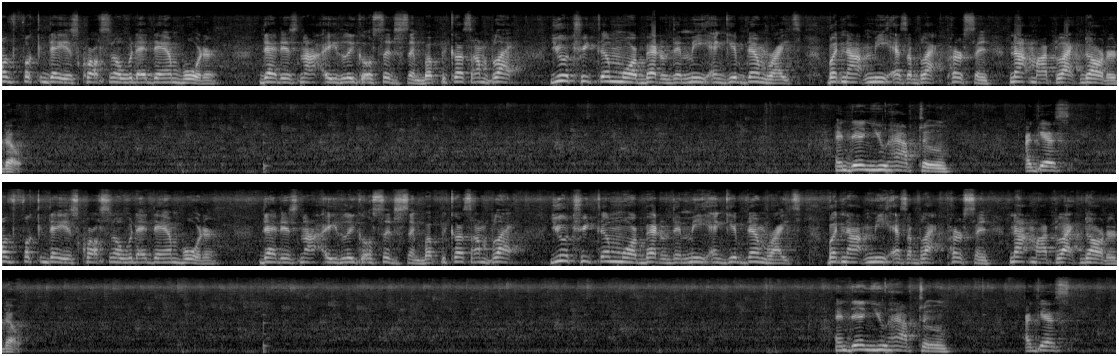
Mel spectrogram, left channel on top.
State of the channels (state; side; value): normal; both; correlation 0.30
